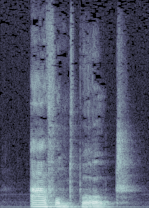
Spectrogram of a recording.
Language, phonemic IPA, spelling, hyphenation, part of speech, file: Dutch, /ˈaː.vɔntˌbroːt/, avondbrood, avond‧brood, noun, Nl-avondbrood.ogg
- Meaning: a supper where bread is the main food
